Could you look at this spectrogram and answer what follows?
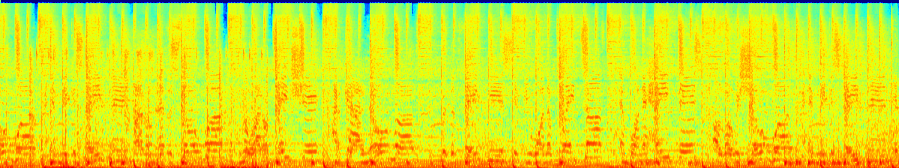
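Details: Loud, steady pop-rock music with heavy bass, drums and some singing fills the whole stretch, with no animal calls audible.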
